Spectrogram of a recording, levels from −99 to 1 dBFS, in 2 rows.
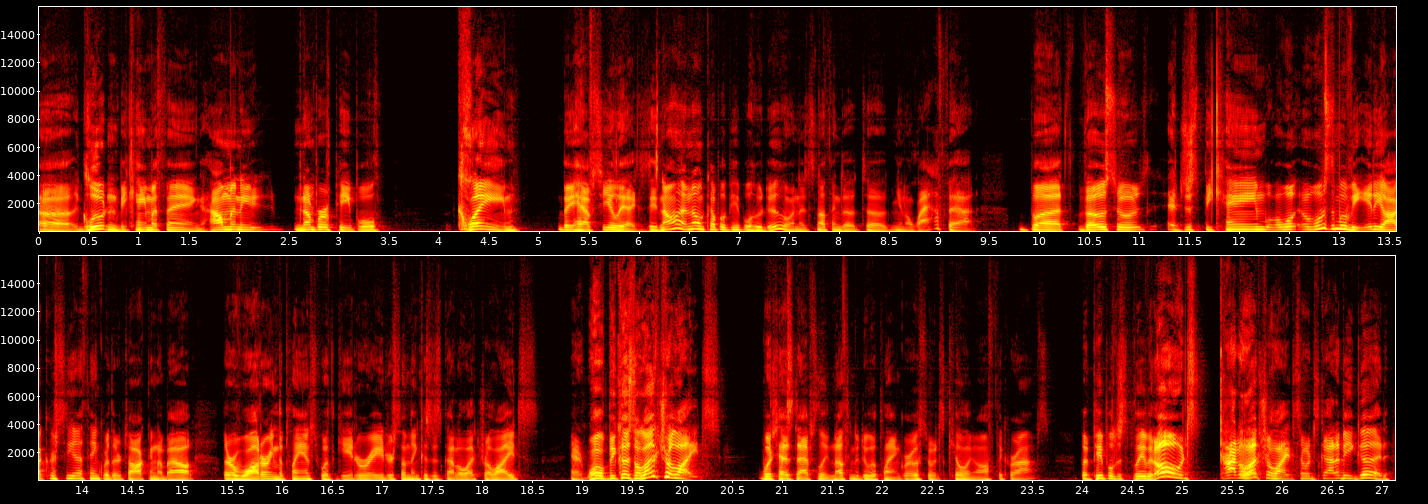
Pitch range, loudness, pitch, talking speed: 135-180 Hz, -27 LUFS, 150 Hz, 210 wpm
